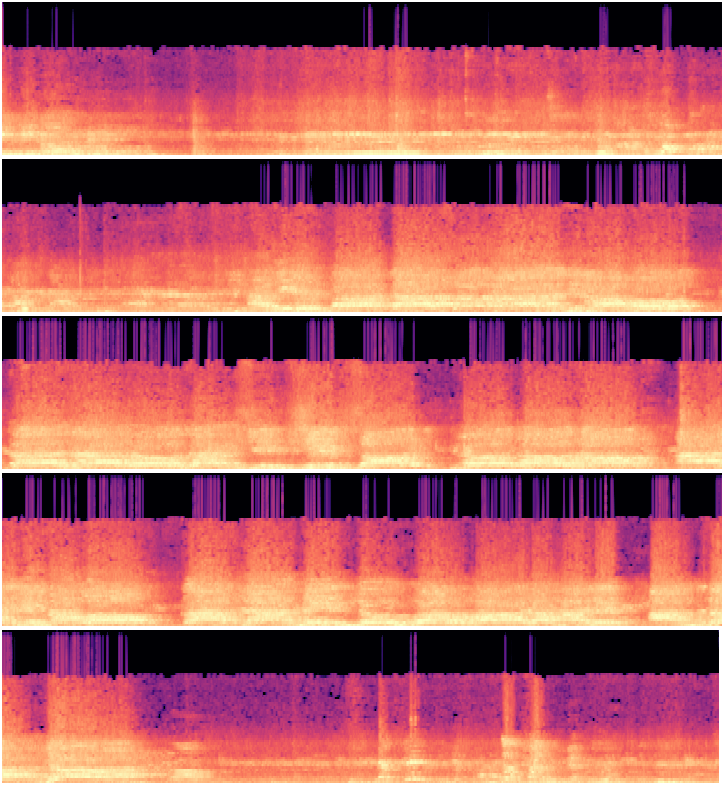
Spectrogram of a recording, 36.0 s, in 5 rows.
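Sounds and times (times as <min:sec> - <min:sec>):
children singing in unison: 0:00.0 - 0:01.8, 0:09.4 - 0:31.0.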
